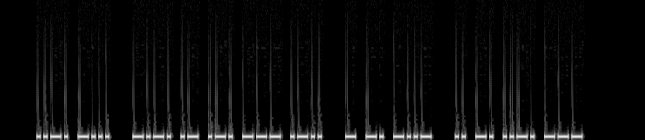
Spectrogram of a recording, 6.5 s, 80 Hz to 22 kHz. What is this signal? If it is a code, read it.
Morse code, heard as a keyed tone, about 34 wpm, 700 Hz. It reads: FB CAROL TNX INFO
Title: Practice QSO - Exchange 3 - More Info - 35wpm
